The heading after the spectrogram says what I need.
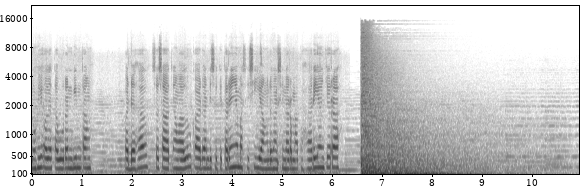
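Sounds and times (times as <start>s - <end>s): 
speech: 0.0s - 6.3s
loud explosion boom: 6.6s - 10.4s.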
